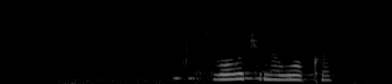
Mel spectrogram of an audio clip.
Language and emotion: Russian, neutral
